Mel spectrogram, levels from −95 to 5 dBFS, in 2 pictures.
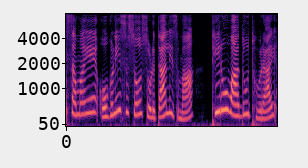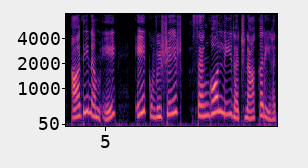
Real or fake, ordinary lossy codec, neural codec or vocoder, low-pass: real; none; none; none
